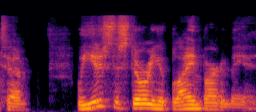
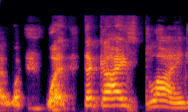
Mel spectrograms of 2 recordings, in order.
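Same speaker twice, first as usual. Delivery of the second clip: incredulous; 10 semitones higher, 8 dB louder, slower than usual. Real, not acted. Incredulous at the obvious question.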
